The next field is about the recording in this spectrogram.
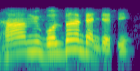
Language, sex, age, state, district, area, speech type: Marathi, male, 18-30, Maharashtra, Wardha, rural, conversation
